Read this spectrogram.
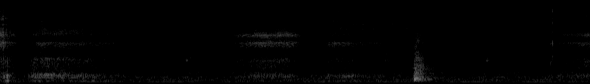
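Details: English mastiff napping, snoring softly and rhythmically with a whistly, wheezy edge on each breath and a faint snort in a quiet room.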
